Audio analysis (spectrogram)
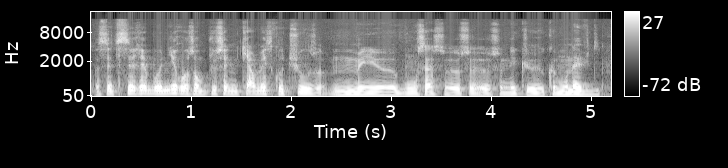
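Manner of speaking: loud, fast recap voice; voice-over narration. Real, not acted. (voix off de narrateur)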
